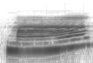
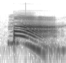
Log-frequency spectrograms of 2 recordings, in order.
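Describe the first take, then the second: First: The pitch rises from mid to high. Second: The pitch falls sharply from high. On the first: "And in second tone" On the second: "Fourth tone"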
